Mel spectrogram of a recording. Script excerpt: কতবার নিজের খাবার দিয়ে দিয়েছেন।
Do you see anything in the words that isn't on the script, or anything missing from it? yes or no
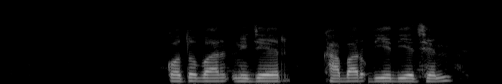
no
